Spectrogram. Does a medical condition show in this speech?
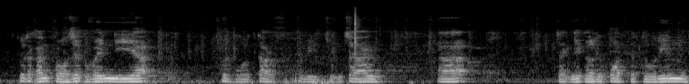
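No.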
